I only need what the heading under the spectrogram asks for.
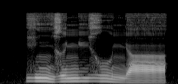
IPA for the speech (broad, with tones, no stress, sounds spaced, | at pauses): ɣ ĩ˦˨ ɣ ə˦ ɲ i˦ ɣ u˦˨ ɲ aː˨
